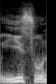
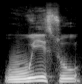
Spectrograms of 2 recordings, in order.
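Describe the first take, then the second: First: ইসু said without the w, as a wrong example; wrong reading isu. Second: উইসু with a clear w onset, falling; correct wisu. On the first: Teacher shows the wrong pronunciation ইসু. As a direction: say ইসু as the mistake to avoid. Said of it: "ইসু না". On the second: Teacher confirms the correct pronunciation উইসু. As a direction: say উইসু with the w sound fully voiced. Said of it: "হ্যাঁ, উইসু". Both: Shown as a demonstration.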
